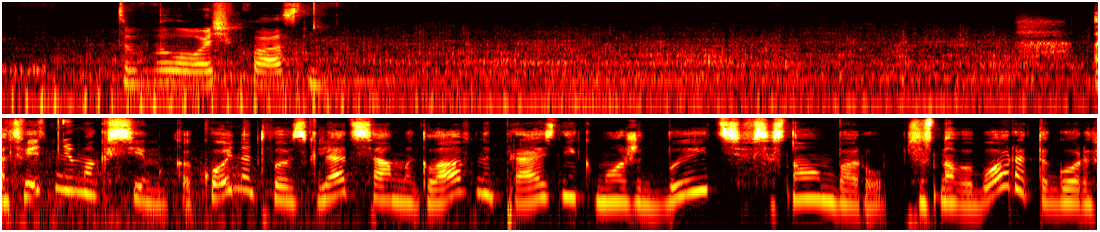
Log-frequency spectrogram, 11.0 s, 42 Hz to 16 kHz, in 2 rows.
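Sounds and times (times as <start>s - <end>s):
helicopter droning overhead with humming rotor tone: 0.0s - 10.9s
speech: 0.6s - 1.8s, 5.5s - 10.9s.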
